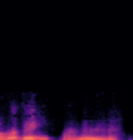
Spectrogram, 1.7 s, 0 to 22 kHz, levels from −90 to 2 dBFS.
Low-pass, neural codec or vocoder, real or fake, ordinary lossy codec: 19.8 kHz; codec, 44.1 kHz, 0.9 kbps, DAC; fake; AAC, 24 kbps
